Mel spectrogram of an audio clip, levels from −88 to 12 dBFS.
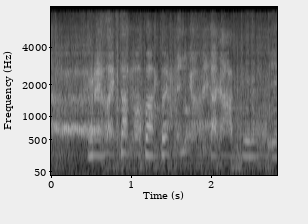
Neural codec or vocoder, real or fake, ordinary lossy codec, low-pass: codec, 16 kHz, 0.8 kbps, ZipCodec; fake; none; 7.2 kHz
